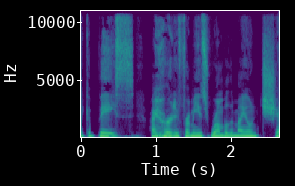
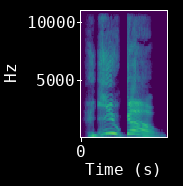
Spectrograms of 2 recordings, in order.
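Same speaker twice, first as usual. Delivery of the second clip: high-pitched yelling. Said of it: "and I yelled at it".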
